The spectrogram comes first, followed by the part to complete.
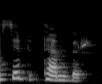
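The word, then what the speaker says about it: septembre: ست ست دي بتاعه سبعه بكتبها هنا وبنضقها سبتمبر صح كده تمام بس ما نلخبطش ده سبعه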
